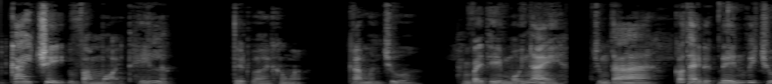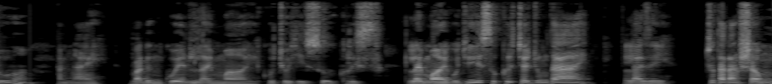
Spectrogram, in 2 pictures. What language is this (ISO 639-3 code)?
vie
